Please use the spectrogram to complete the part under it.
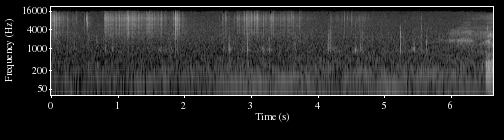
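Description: Thin metal rods tick and click lightly against a hard surface.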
